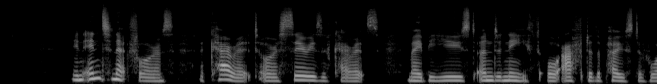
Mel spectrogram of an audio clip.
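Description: Damaged data in the compressed stream hits this speech recording at 1.59 s, just before "a caret or a": corrupted bytes make the decoder misread the frame there and lose sync until it finds the next valid header, leaving a brief glitch in the audio.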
